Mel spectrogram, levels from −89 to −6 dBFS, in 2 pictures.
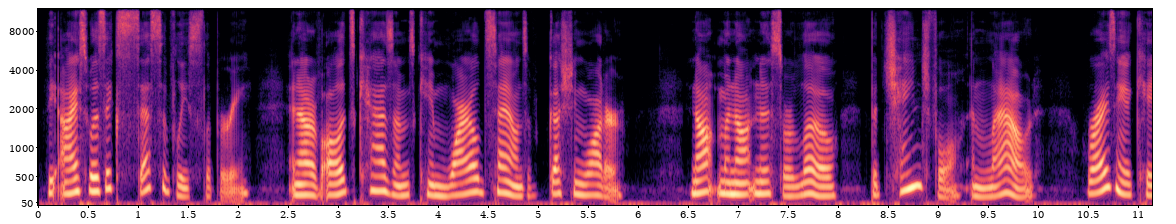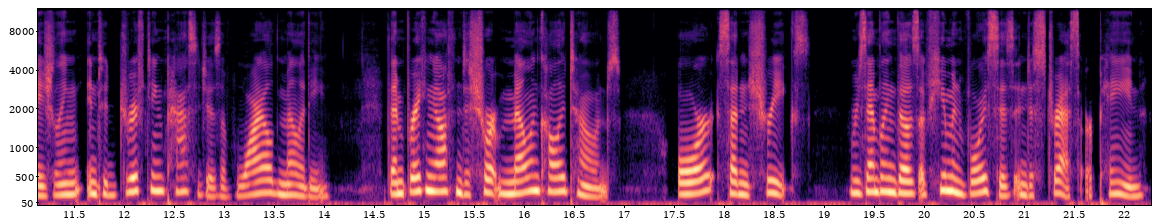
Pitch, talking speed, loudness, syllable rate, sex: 205 Hz, 140 wpm, -17 LUFS, 4.8 syllables/s, female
